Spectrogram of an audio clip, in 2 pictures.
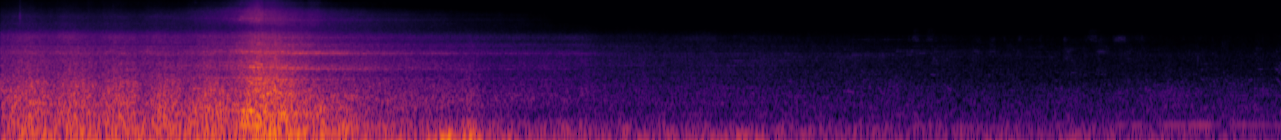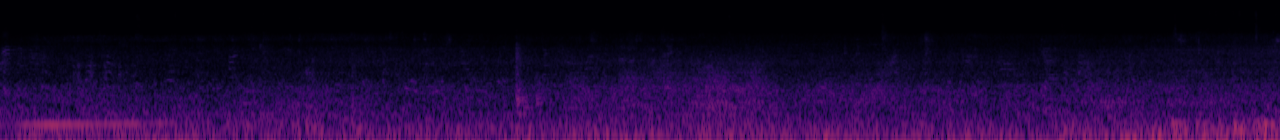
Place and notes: Train traveling through, At the station platform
